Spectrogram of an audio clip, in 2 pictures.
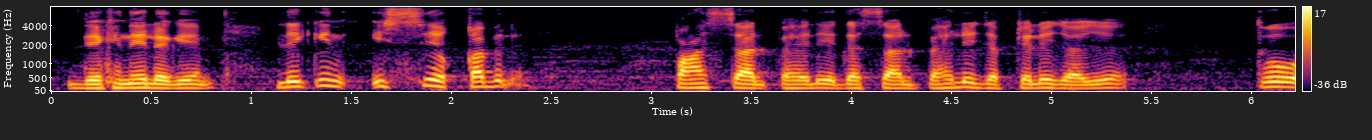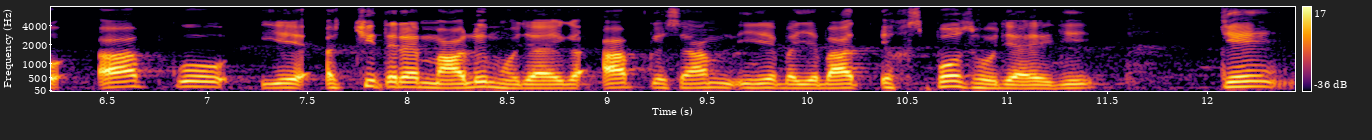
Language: Urdu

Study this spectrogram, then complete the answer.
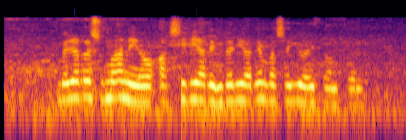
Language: Basque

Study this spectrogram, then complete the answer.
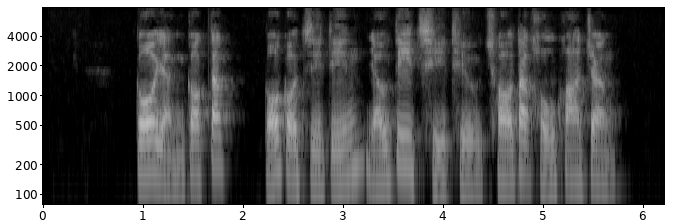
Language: Cantonese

